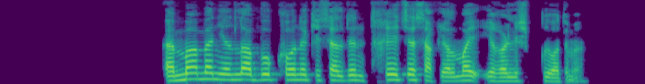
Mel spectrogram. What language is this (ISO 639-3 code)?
uig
